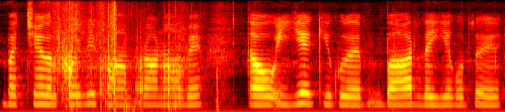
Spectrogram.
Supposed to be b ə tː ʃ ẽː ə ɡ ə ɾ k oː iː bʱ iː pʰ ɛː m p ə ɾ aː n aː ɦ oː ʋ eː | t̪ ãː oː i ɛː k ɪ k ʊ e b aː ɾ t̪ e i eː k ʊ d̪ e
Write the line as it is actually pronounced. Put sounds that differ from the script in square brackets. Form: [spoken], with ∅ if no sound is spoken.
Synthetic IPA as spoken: b ə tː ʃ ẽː ə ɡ ə ɾ k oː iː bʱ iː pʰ [aː] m p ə ɾ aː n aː ɦ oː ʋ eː | t̪ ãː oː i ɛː k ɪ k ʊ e b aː ɾ [d̪] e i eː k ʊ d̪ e

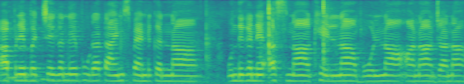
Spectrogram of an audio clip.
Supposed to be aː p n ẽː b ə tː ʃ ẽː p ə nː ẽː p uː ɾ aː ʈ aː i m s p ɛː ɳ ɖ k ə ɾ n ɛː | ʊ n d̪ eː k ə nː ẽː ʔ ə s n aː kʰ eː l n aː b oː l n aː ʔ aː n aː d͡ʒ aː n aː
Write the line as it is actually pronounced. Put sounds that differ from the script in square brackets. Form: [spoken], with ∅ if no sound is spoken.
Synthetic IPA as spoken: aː p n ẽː b ə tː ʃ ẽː [k] ə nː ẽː p uː ɾ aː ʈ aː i m s p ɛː ɳ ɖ k ə ɾ n [aː] | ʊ n d̪ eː k ə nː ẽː ʔ ə s n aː kʰ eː l n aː b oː l n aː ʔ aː n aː d͡ʒ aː n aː

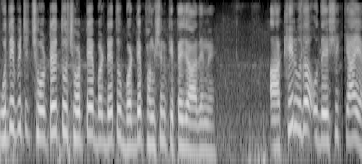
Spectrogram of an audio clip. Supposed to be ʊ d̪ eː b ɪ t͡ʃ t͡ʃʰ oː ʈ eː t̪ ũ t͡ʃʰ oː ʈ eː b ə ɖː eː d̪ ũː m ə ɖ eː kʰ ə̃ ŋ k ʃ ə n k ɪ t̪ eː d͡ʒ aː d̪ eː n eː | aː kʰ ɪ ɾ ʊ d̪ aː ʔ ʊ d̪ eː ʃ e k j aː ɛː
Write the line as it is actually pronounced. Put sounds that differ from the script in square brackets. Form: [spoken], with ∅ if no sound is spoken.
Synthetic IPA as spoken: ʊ d̪ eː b ɪ t͡ʃ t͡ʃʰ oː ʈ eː t̪ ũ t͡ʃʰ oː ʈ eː b ə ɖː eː [t̪] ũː [b] ə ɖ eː [pʰ] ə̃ ŋ k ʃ ə n k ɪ t̪ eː d͡ʒ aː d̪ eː n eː | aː kʰ ɪ ɾ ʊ d̪ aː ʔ ʊ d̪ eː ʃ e k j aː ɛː

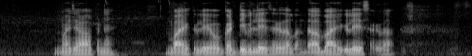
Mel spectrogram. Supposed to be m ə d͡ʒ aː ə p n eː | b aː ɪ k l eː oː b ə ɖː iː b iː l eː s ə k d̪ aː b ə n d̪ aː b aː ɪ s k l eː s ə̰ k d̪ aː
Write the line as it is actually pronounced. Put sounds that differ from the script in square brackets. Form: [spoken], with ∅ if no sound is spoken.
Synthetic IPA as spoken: m ə d͡ʒ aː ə p n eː | b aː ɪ k l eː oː [ɡ] ə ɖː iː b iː l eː s ə k d̪ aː b ə n d̪ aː b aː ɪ [∅] k l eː s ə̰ k d̪ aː

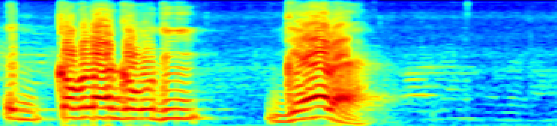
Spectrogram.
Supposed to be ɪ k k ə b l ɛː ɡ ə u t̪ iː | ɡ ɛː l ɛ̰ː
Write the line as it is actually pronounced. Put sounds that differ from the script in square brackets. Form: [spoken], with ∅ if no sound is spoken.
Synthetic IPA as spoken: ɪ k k ə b l [aː] ɡ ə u [d̪] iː | ɡ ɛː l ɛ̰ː

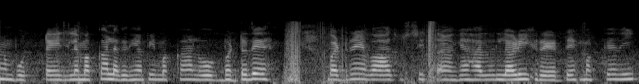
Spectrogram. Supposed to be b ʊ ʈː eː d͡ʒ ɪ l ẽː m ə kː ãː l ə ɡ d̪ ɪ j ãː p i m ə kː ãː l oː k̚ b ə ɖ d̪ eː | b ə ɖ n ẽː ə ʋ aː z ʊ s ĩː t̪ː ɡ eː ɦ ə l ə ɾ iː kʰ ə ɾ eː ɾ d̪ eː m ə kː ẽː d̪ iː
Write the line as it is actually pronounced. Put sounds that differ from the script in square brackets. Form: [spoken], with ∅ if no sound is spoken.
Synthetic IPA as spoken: b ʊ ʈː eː d͡ʒ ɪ l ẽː m ə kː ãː l ə ɡ d̪ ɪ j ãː p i m ə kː ãː l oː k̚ b ə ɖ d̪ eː | b ə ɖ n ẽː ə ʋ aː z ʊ s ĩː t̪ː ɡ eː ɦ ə l ə [ɽ] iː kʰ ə ɾ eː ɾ d̪ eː m ə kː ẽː d̪ iː

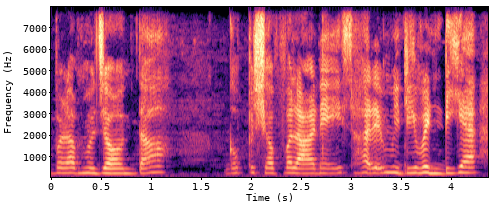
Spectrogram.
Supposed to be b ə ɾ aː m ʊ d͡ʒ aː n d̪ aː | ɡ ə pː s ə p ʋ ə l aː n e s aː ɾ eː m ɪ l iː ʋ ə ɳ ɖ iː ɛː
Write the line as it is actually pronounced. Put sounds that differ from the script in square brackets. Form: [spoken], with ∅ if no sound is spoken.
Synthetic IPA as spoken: b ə [ɽ] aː m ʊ d͡ʒ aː n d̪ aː | ɡ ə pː [ʃ] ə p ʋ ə l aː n e s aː ɾ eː m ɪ l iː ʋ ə ɳ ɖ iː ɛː

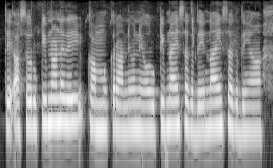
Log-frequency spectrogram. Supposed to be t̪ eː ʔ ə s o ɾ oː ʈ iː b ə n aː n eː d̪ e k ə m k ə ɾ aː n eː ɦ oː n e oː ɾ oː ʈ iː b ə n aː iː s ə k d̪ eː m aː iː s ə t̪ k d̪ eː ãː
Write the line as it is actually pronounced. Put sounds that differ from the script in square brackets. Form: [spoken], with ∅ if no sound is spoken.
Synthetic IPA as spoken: t̪ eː ʔ ə s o ɾ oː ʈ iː b ə n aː n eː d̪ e k ə m k ə ɾ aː n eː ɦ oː n e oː ɾ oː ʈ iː b ə n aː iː s ə k d̪ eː [n] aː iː s ə [∅] k d̪ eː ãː

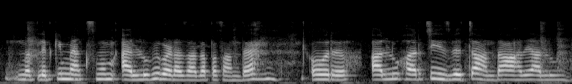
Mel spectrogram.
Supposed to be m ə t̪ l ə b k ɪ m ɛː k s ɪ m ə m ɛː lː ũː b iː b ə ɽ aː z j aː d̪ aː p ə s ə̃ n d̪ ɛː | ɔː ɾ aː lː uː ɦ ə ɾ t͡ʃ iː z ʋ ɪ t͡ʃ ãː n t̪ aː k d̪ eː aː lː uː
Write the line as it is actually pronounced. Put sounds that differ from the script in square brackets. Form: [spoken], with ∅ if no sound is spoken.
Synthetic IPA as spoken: m ə t̪ l ə b k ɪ m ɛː k s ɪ m ə m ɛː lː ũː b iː b ə ɽ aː z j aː d̪ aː p ə s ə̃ n d̪ ɛː | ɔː ɾ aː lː uː ɦ ə ɾ t͡ʃ iː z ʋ ɪ t͡ʃ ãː n [d̪] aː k d̪ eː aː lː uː

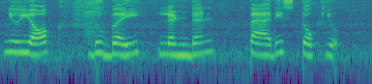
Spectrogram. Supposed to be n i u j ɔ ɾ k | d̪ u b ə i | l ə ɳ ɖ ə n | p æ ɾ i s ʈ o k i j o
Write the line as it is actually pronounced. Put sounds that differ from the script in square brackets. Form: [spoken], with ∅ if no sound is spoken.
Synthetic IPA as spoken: n [j] u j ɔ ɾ k | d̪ u b ə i | l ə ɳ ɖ ə n | p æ ɾ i s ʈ o k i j o

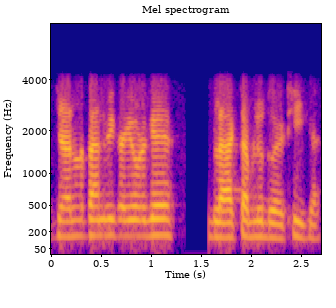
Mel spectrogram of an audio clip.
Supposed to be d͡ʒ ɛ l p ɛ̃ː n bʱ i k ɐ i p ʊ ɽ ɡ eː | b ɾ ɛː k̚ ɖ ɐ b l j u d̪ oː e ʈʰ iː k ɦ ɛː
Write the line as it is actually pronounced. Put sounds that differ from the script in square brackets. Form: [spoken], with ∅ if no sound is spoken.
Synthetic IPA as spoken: d͡ʒ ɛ l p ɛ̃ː n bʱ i k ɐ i [∅] ʊ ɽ ɡ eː | b [l] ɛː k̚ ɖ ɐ b l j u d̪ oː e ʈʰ iː k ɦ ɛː

